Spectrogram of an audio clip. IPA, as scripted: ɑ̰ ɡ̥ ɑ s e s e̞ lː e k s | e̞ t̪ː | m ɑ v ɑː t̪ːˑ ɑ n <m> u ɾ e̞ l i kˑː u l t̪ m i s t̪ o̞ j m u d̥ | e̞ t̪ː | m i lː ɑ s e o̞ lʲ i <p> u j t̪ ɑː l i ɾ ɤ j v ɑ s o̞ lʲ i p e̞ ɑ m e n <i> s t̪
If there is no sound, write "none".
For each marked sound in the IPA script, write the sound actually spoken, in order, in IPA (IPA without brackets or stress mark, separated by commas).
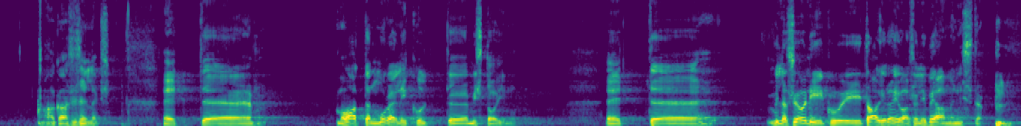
m, k, i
